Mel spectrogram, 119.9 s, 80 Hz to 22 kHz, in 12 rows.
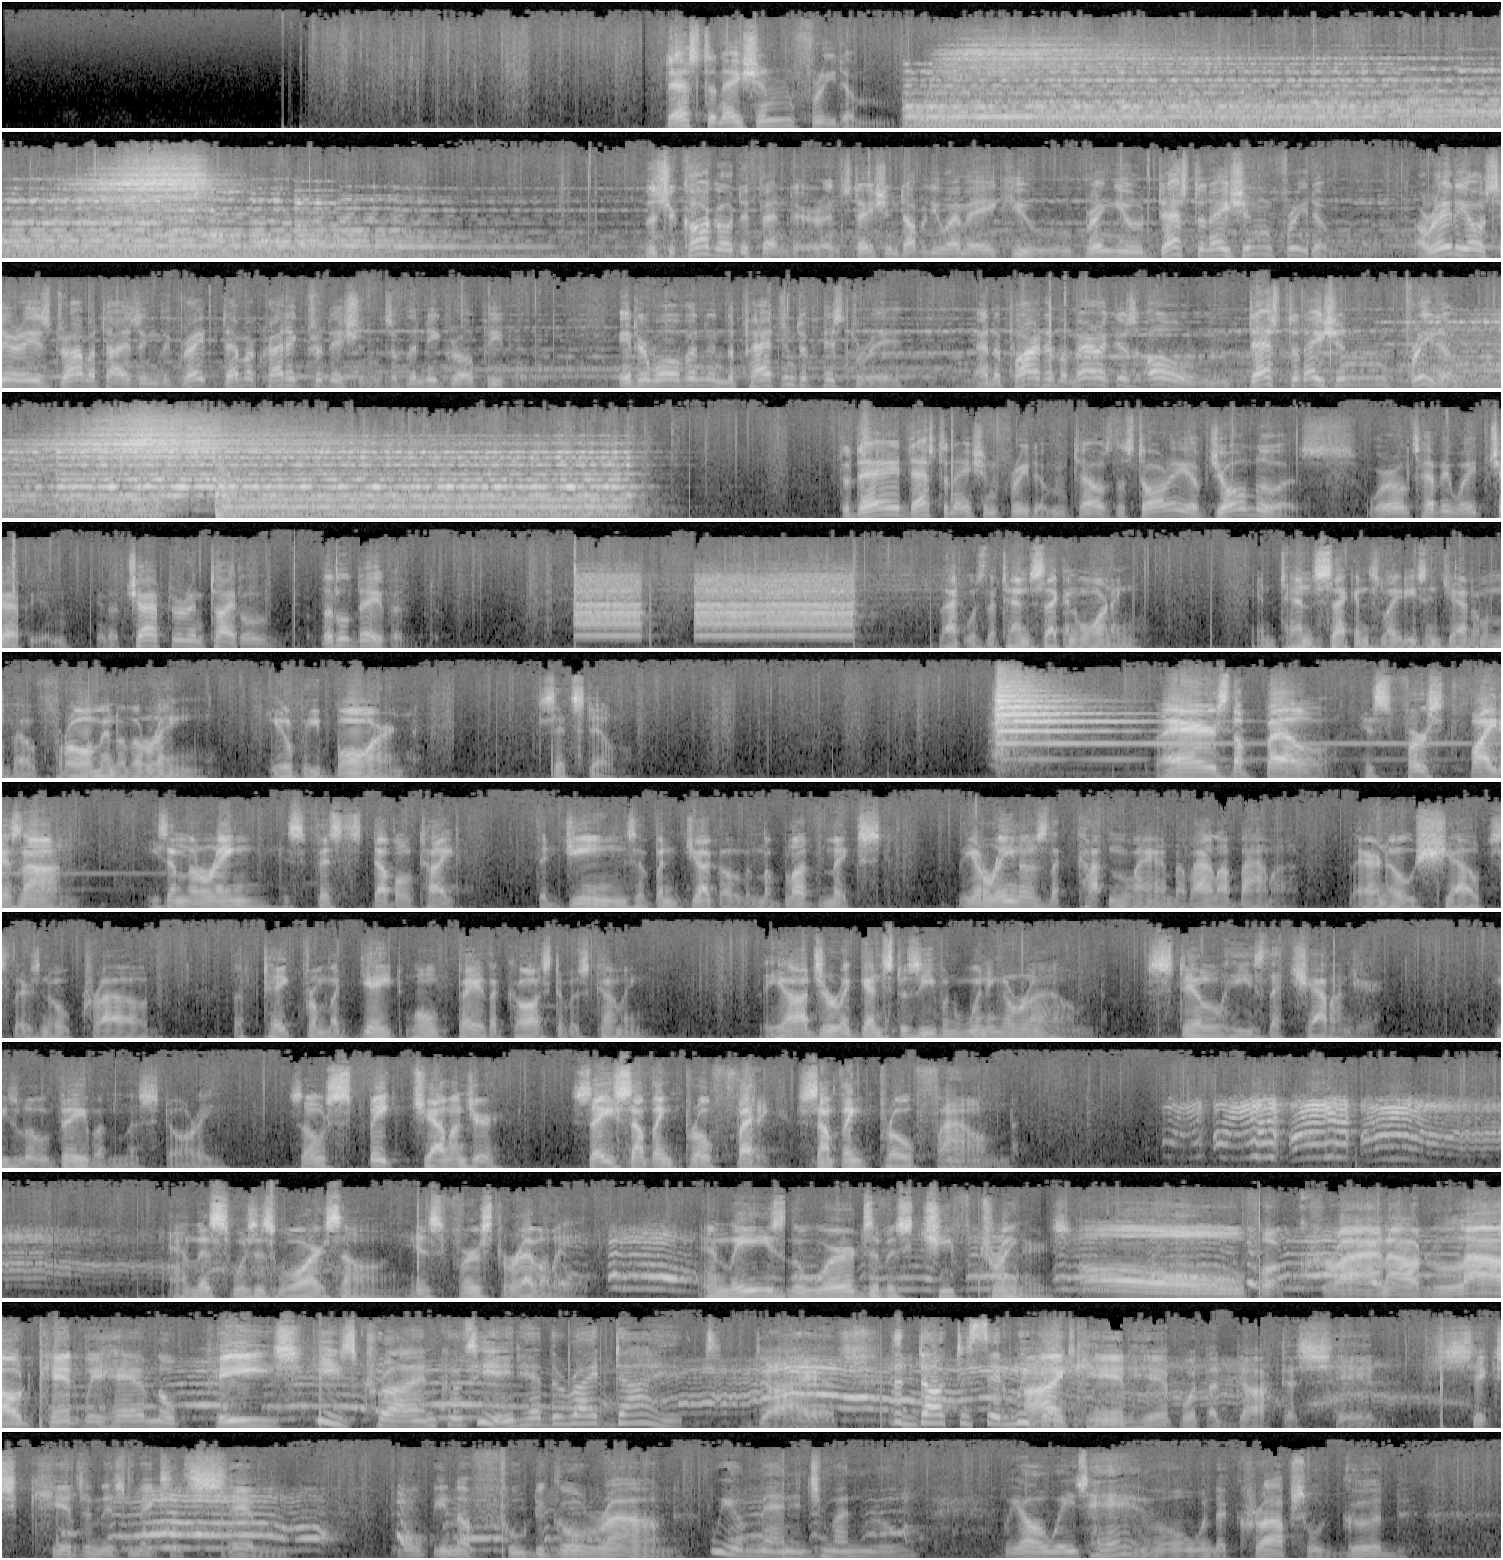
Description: "Destination Freedom" was a groundbreaking radio series written by Richard Durham that aired from 1948 to 1950. The series aimed to highlight the achievements and struggles of African Americans, often focusing on historical figures and events that were underrepresented in mainstream media.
